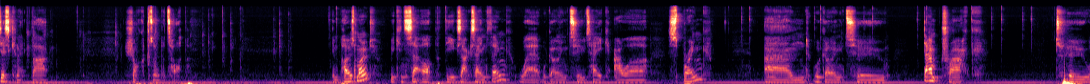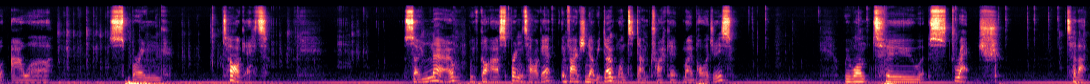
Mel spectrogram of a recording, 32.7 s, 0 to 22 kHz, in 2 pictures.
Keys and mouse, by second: 3.0 alt+a, 3.4 ctrl+Tab, 4.4 ctrl+Tab, 6.0 click, 6.5 click, 11.1 click, 12.1 click, 13.1-13.8 drag, 14.6 click, 15.4-19.5 drag, 18.5 Down, 18.6 Down, 19.1 Down, 20.6 alt+a, 21.6 shift+z, 22.7 shift+z, 24.5 click, 27.6 click, 29.1-30.6 drag, 31.4 click, 32.1-32.7 drag.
